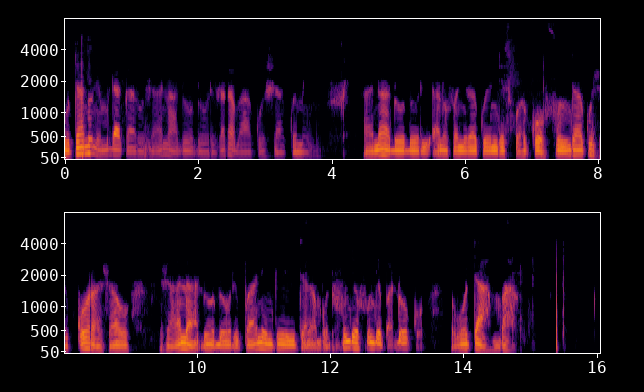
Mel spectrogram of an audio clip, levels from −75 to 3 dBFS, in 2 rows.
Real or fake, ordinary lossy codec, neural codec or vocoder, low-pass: real; MP3, 32 kbps; none; 7.2 kHz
